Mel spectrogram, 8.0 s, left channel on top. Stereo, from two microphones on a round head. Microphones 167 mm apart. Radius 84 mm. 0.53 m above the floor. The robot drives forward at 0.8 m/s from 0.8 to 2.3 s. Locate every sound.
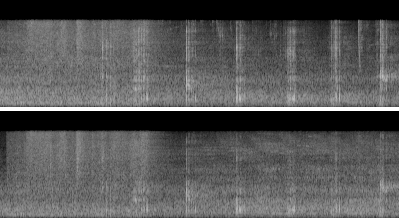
0.1 s footsteps: 40° right (ahead or behind), 6 m; by 3.0 s 65° right (ahead or behind), 6 m
2.0 s chewing: 55° left (ahead or behind), 1.9 m; by 7.8 s 60° left (ahead or behind), 1.8 m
